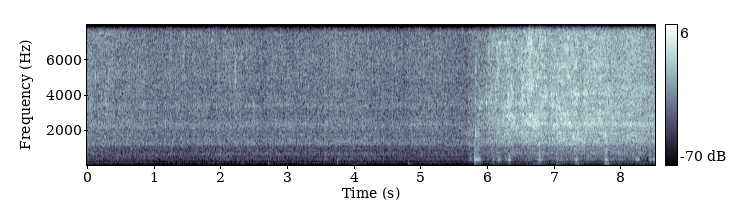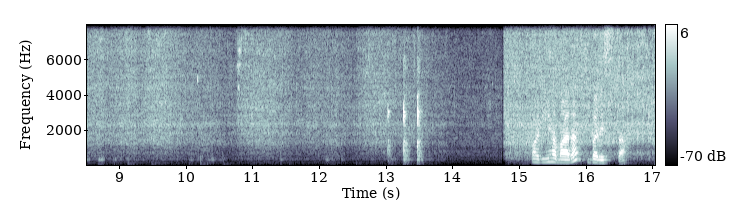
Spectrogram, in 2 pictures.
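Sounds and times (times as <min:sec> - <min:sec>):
tomato puree sizzling in pan: 0:00.0 - 0:17.0
spatula stirring in pan: 0:05.8 - 0:13.7.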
